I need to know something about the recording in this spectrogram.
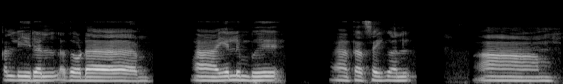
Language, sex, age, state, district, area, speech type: Tamil, female, 45-60, Tamil Nadu, Thanjavur, rural, spontaneous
